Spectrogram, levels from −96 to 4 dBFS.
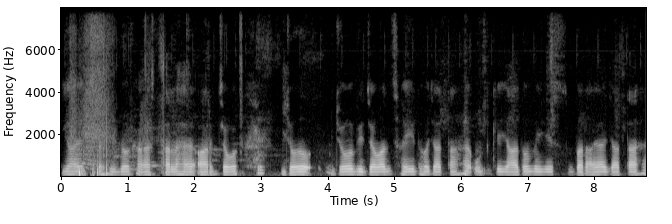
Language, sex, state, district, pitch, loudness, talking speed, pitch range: Hindi, male, Bihar, Gaya, 115 Hz, -22 LUFS, 145 wpm, 115-120 Hz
